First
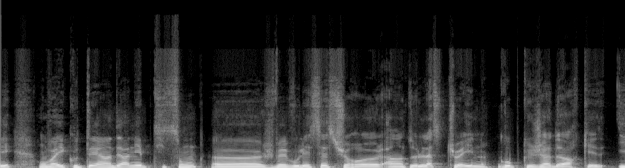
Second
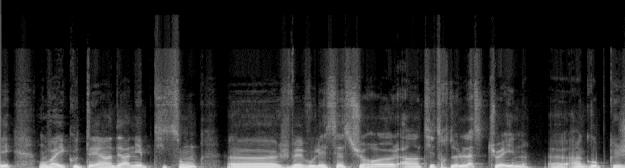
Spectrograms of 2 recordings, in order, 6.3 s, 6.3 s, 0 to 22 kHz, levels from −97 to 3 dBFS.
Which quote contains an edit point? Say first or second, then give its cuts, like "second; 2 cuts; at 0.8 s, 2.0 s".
first; 3 cuts; at 2.0 s, 4.1 s, 5.0 s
